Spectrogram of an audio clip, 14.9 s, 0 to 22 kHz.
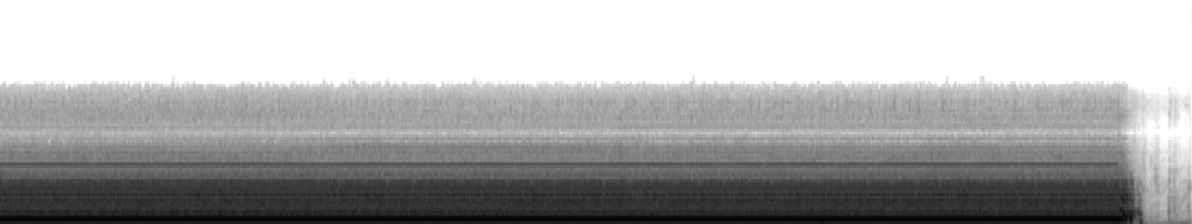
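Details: Engine idling after flat tire is inflated to 14 PSI: steady, even idle holding one note over ten seconds, no misses or knocks; normal idle.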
